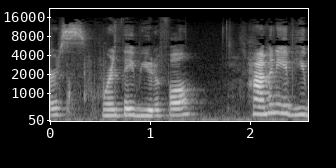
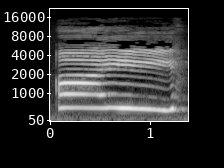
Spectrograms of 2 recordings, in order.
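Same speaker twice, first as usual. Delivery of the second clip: long, high, loud shriek; 11 dB louder than usual. A narrator's reading. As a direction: shriek it and hold the note. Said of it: "shrieked Flap".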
